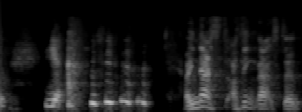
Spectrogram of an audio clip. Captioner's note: giggling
